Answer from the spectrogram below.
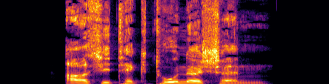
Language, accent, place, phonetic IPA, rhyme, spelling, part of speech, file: German, Germany, Berlin, [aʁçitɛkˈtoːnɪʃn̩], -oːnɪʃn̩, architektonischen, adjective, De-architektonischen.ogg
- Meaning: inflection of architektonisch: 1. strong genitive masculine/neuter singular 2. weak/mixed genitive/dative all-gender singular 3. strong/weak/mixed accusative masculine singular 4. strong dative plural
